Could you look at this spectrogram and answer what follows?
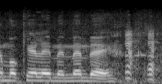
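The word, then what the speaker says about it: Mokele-mbembe: He smells like a Mokele Memembe.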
